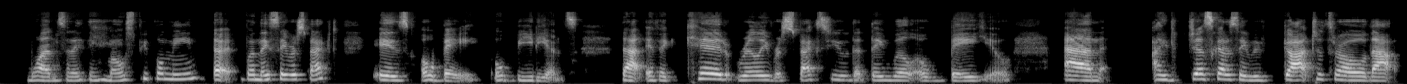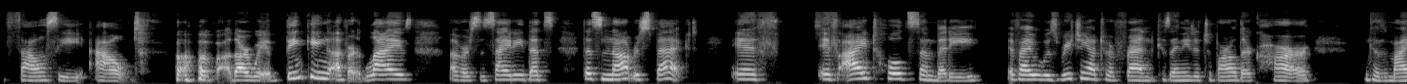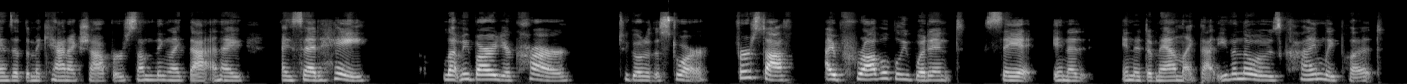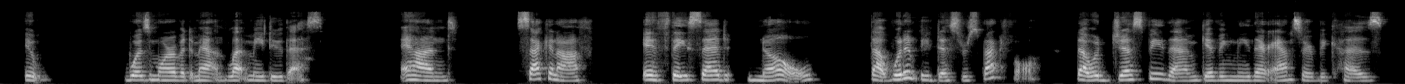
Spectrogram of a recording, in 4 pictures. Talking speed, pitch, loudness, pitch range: 160 wpm, 200 Hz, -18 LUFS, 185-230 Hz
